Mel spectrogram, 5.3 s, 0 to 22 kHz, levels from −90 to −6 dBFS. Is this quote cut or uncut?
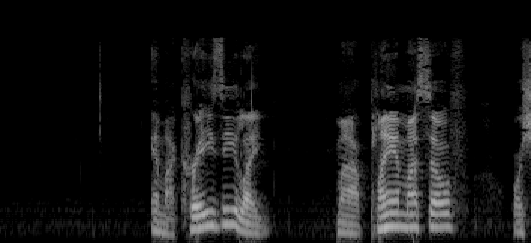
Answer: cut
